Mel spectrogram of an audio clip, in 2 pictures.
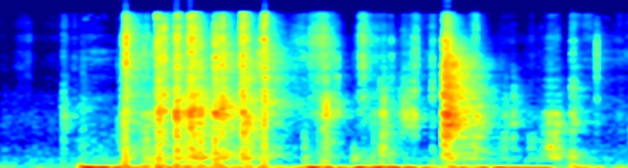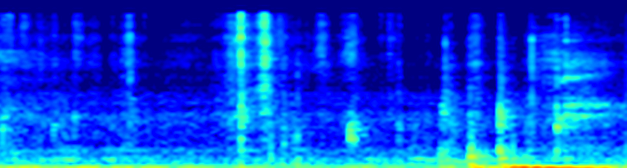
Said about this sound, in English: We give that one more shuffle.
